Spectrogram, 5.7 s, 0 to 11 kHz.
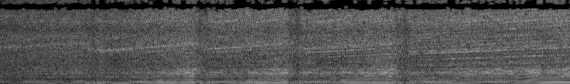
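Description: Kawasaki Z900RS's 948 cc inline-four running on a rolling-road dyno through a Black Widow full exhaust system, the revs climbing with a short break about once a second.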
